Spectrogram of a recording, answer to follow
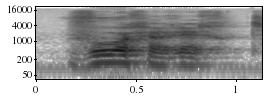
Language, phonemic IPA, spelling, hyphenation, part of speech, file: Dutch, /ˈvoːr.ɣəˌrɛxt/, voorgerecht, voor‧ge‧recht, noun, Nl-voorgerecht.ogg
- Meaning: a starter, the first course of a meal, an entrée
